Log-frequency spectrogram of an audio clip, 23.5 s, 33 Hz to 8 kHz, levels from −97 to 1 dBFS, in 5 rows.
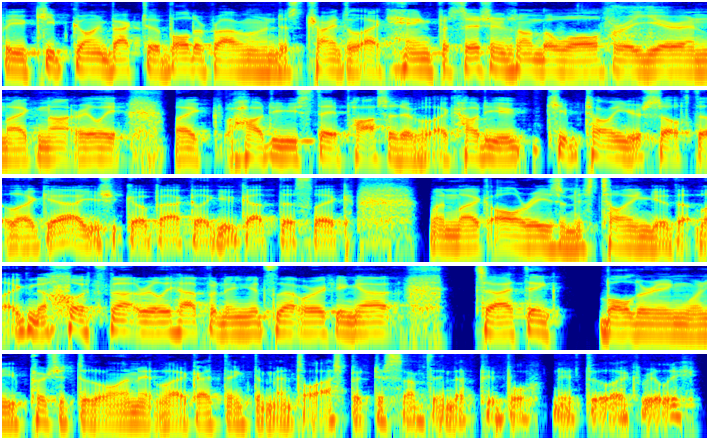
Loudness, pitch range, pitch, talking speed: -22 LUFS, 90-100 Hz, 95 Hz, 240 wpm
